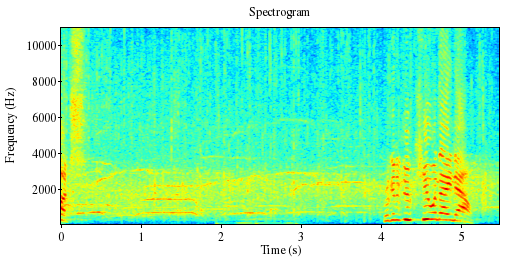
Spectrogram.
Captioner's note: cheering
